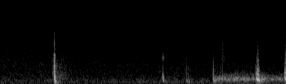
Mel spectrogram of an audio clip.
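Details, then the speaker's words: At the cardiac apex, loud snapping first heart sound, second sound, early opening snap of the mitral valve, then low diastolic rumble from flow through the narrowed left atrioventricular orifice: mitral stenosis. "при митральном стенозе на верхушке слышал хлопающие первый тон щелчок открытие митрального клапана и диастолический шум шум возникает в результате затруднение долго крови через суженное левое atrovent регулярное отверстие"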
